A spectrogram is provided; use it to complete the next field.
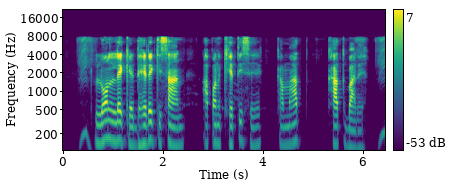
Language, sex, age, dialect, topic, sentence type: Bhojpuri, male, 25-30, Southern / Standard, agriculture, statement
